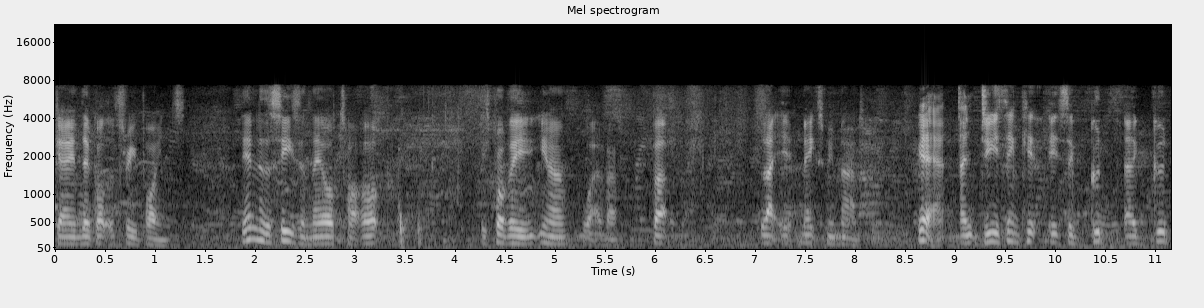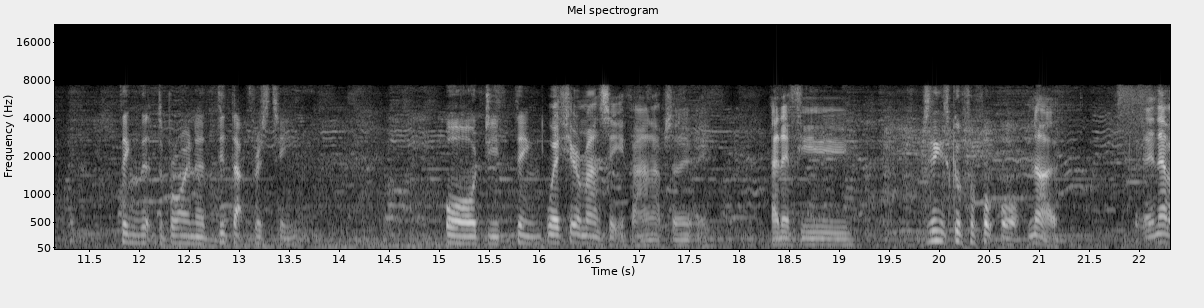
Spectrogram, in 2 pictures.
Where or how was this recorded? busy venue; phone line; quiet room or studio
busy venue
